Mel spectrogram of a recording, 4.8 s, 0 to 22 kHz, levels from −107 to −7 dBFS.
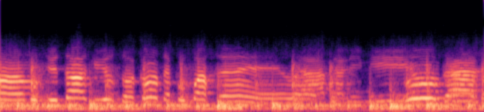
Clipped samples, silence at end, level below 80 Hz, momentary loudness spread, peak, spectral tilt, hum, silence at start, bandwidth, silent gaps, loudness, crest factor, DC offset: under 0.1%; 0 s; -50 dBFS; 9 LU; -6 dBFS; -9 dB/octave; none; 0 s; 3.8 kHz; none; -23 LUFS; 16 dB; under 0.1%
